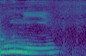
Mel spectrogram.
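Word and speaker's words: Loony: Looney.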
